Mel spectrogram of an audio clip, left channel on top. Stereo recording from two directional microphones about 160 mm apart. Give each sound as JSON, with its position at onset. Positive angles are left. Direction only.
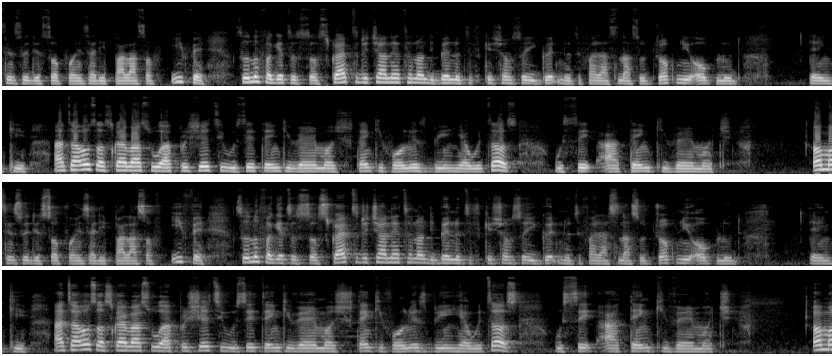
{"t": 0.1, "sound": "speech", "side_deg": 30}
